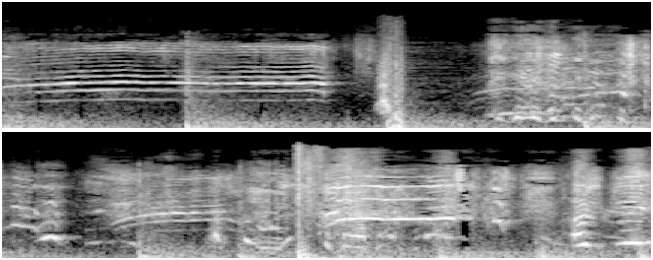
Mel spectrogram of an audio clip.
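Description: High-pitched shrieking and laughter, with a sharp knock about two seconds in and another thud near the five-second mark.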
